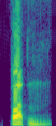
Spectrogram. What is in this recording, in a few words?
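"button", American English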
